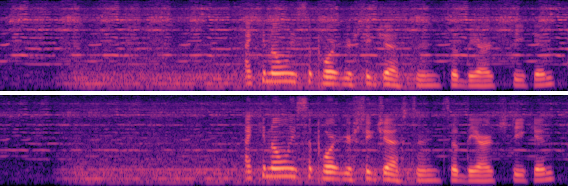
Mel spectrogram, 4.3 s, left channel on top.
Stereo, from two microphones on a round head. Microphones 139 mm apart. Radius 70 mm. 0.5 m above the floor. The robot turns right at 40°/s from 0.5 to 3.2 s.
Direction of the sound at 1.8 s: 160° right.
